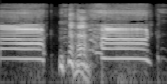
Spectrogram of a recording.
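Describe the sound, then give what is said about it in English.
Gary Busey imitates a goose call: two long, steady, buzzy nasal honks, split by a short warbling squawk that slides up and down in pitch. Loud, with no talk. “Here's his goose.”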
